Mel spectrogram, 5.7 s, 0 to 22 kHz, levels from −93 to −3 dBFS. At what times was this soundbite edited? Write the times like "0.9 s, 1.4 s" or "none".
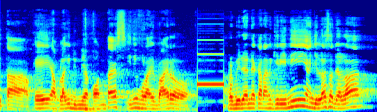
3.3 s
